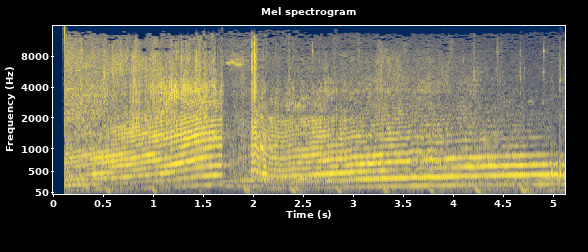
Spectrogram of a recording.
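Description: BMW 3 Series drift cars' engines revving hard, the pitch climbing steadily. About two seconds in there is a brief lift with a sharp click, then the revs drop and climb again, as in a gear change.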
